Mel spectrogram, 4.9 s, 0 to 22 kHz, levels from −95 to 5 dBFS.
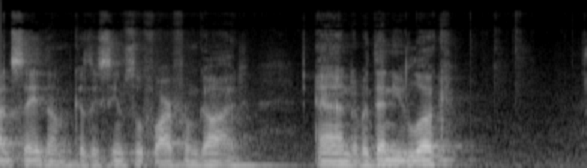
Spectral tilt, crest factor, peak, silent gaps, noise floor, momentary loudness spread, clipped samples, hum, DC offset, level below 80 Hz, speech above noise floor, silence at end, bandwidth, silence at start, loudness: -6 dB/octave; 18 dB; -10 dBFS; none; -59 dBFS; 14 LU; under 0.1%; none; under 0.1%; -52 dBFS; 32 dB; 0.95 s; 16 kHz; 0 s; -28 LUFS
